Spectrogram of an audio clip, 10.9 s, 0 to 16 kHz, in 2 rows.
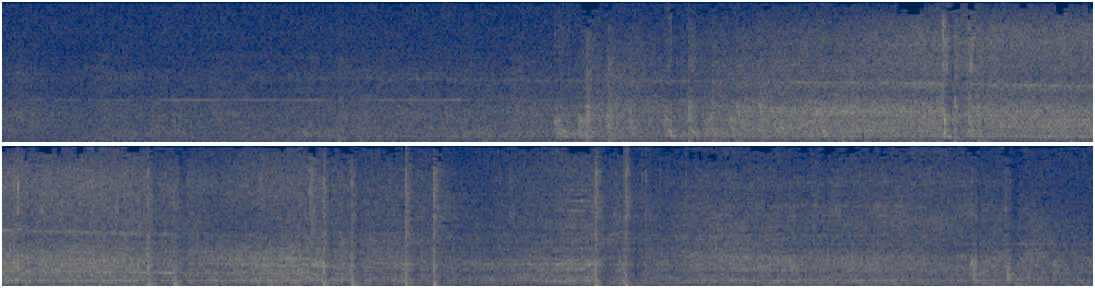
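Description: JR Kyushu 815-series electric train arriving and passing close by, growing louder from about three seconds in, with a steady whine. Its wheels click irregularly over rail joints and points as it goes by, and the sound eases near the end.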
